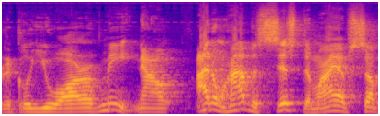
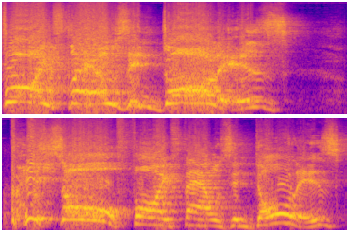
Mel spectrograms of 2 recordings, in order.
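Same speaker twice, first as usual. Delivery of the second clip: very high, very slow, drawn-out put-on Australian accent; 13 semitones higher, 7 dB louder than usual. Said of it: "I might not do the greatest accent".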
